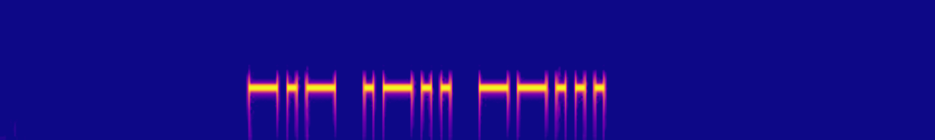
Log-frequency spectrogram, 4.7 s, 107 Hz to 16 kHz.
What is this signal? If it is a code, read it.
Morse code, heard as a keyed tone, about 25 wpm, 700 Hz. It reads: KL7
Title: USA Call Sign Prefixes - Repeated 2x - 25wpm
